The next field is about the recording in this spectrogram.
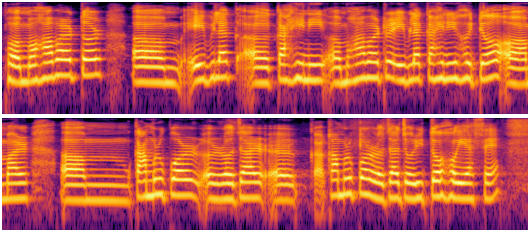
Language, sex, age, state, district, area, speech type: Assamese, female, 18-30, Assam, Goalpara, urban, spontaneous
